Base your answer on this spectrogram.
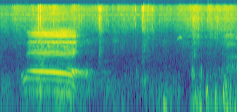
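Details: Cow eating grass gives one clear, drawn-out moo of about a second, a steady harmonic tone that bends downward at the end, followed by quieter rustling and chewing-like noise.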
